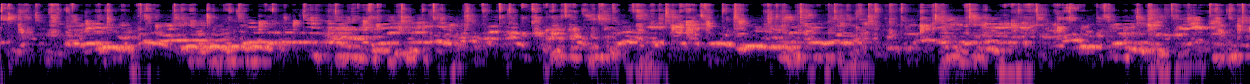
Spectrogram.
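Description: A crowd of women pray aloud together, many voices overlapping with fervour.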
